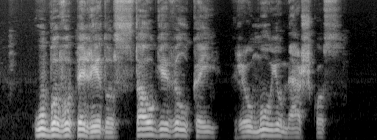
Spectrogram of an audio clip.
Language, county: Lithuanian, Vilnius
